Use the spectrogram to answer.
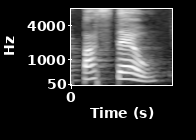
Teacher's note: o tel é a sílaba mais forte, que está na última posição. Ela também é uma oxítona.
